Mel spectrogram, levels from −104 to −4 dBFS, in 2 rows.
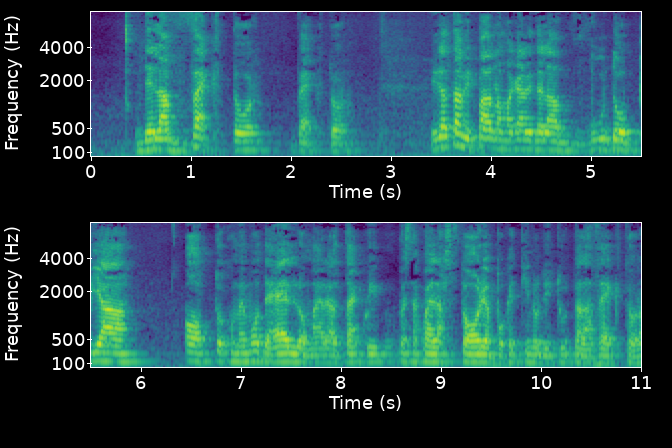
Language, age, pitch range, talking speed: Italian, 30-49, 110-145 Hz, 145 wpm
